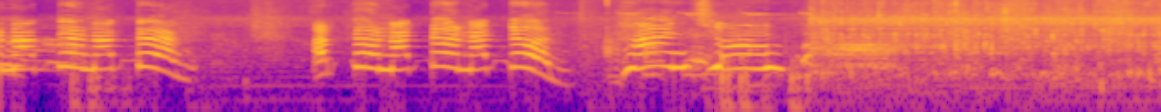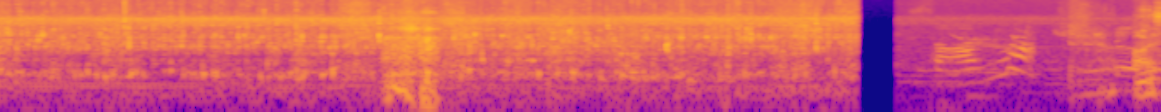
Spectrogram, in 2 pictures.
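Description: Hand washing of laundry with water splashing and trickling in a steady, continuous wash that runs for several seconds. A voice chatters before and after.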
